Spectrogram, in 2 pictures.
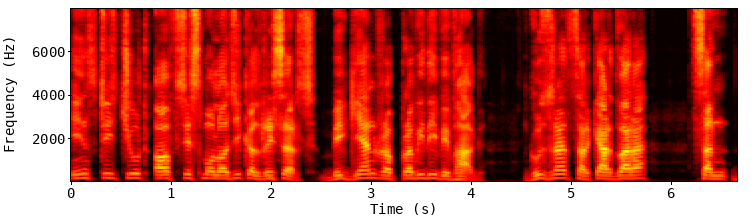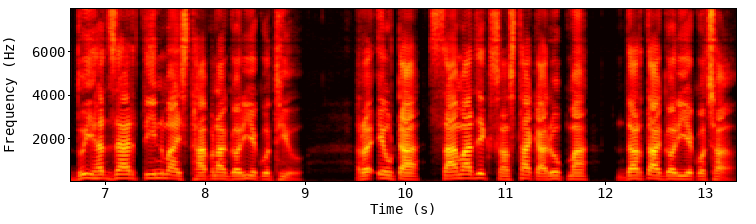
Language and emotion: Nepali, neutral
